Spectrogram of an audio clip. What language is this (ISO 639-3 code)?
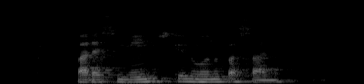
por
